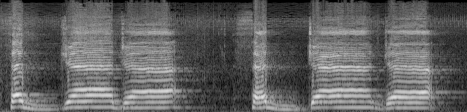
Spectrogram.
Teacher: هذه الجيم الاولى المشدده لا تقلقل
